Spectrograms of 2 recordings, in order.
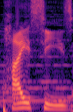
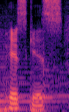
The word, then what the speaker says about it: Pisces: you guys told me he's pronounced Pisces action instead of piscis I knew who that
